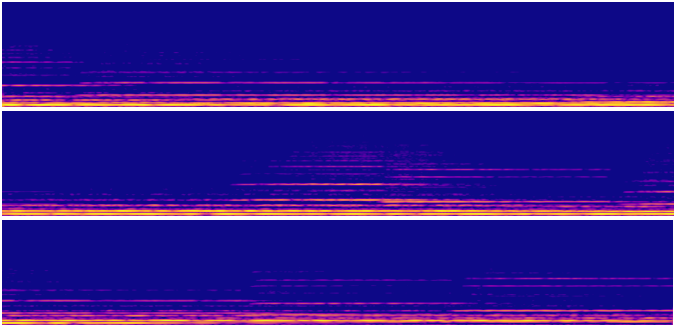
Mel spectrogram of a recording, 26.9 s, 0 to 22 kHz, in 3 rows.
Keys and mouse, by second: 0.1-1.1 alt+drag, 1.4 alt+click, 2.2 alt+click, 3.1-5.5 alt+drag, 6.1 ctrl+alt+click, 7.1 click, 8.2-9.3 drag, 9.6 alt+click, 10.8 click, 11.6-12.7 drag, 13.1 alt+click, 13.9 alt+click, 14.8 alt+click, 15.6 ctrl+alt+click, 16.2 alt+click, 17.0 alt+click, 17.4 alt+click, 17.9 ctrl+alt+click, 20.7 f, 21.3 click, 22.3-24.9 drag, 25.9 click, 26.6 click.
